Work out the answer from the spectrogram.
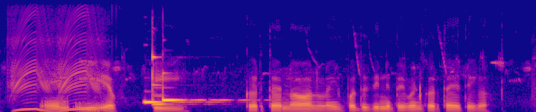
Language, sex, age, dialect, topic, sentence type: Marathi, male, 18-24, Northern Konkan, banking, question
